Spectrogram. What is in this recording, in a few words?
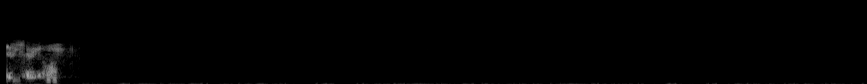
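Sheriff West County, scanner audio; ThompsonPeakScot; MCSO - WEST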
